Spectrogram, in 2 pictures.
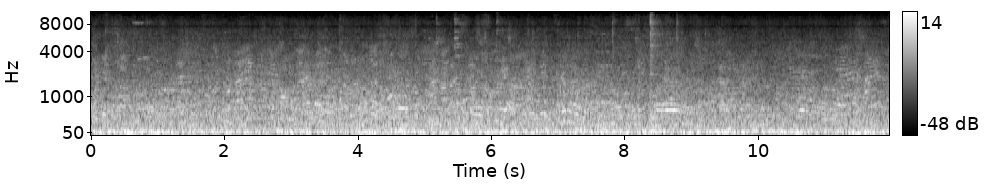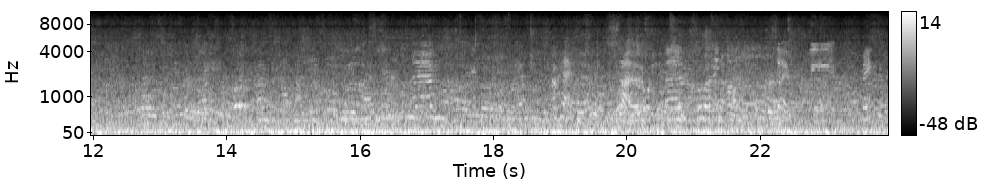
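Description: A busy crowd chatters nearby.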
